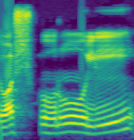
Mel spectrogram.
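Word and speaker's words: وَاشْكُرُوا لِي: যে ওয়াশকুরু লি, এখানে এক আলিফ টেনে বলতে হবে।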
